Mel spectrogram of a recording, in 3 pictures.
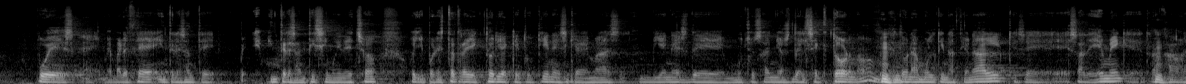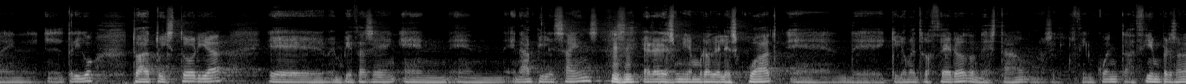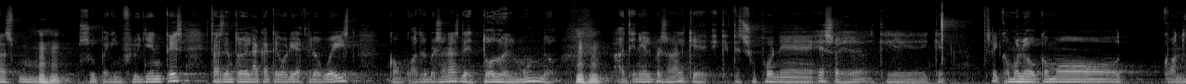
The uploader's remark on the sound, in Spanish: Capítulo especial grabado en Ftalks. Evento realizado los días 20 y 21 de octubre de 2022 en Valencia.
